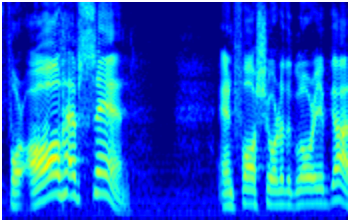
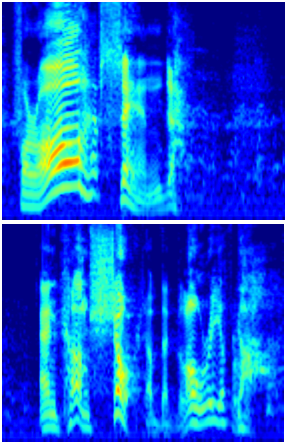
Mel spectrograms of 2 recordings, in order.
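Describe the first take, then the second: First: It is read in a plain, ordinary tone. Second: It is read in a solemn, preachy tone.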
